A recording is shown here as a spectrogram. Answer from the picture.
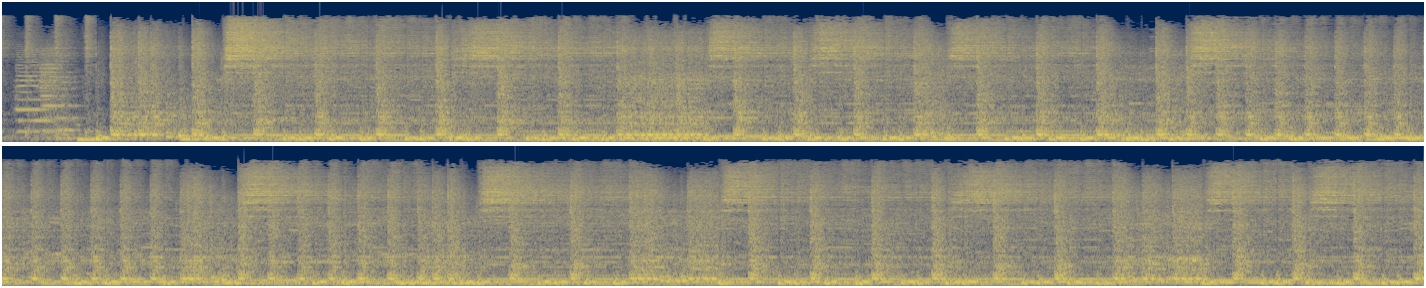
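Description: Live punk rock band playing loud and full: electric guitars, bass guitar and a drum kit with bass drum, snare and cymbals, the song starting about half a second in.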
